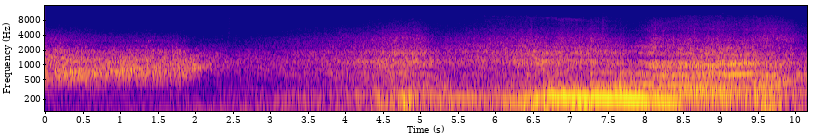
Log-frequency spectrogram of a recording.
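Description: Bugatti W16 hypercars driving hard past: a first car's engine noise drops away about two seconds in, then a Bugatti Chiron's 8.0-litre quad-turbo W16 approaches, its engine note rising, and is loudest as it passes and pulls away over the last few seconds.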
